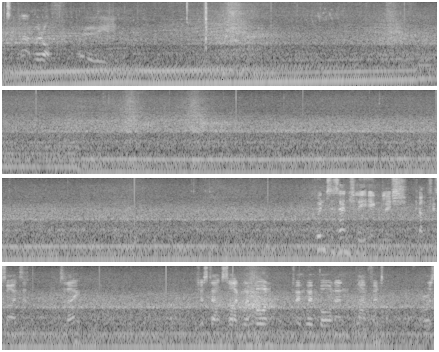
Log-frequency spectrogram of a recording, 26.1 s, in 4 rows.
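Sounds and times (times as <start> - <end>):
passing cars swishing: 0.0 - 11.2, 17.5 - 26.0
car engine from inside cabin: 0.0 - 26.0.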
